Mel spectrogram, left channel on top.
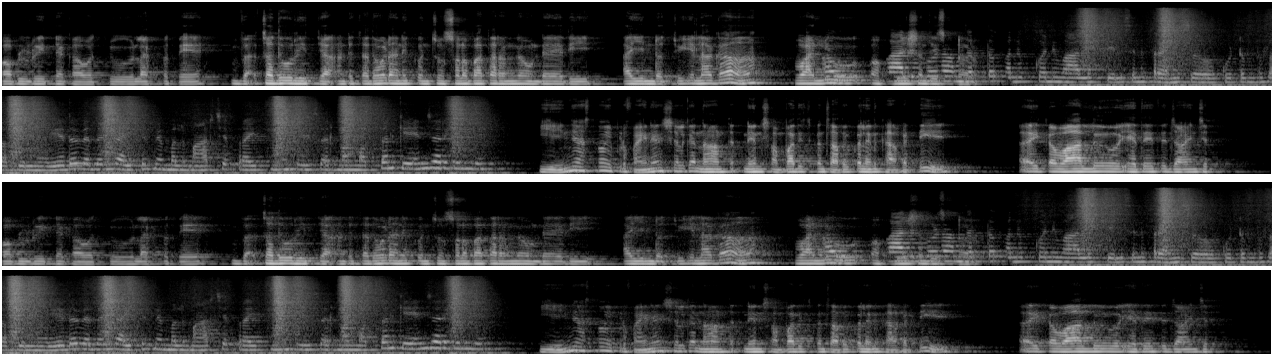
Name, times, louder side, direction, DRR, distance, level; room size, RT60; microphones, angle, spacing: voice 1, 0.0-1.5 1.8-2.0 2.3-5.9 6.2-7.6 7.9-9.8 18.1-22.2 22.9-24.8, left 3 dB, 50° left, 9 dB, 0.6 m, -24 dB
voice 2, 8.8-17.6, left 1 dB, 10° left, 5 dB, 1.1 m, -32 dB
sound 1, 10.3-17.7, right 2 dB, 10° right, 2.1 m, -31 dB
9.7 x 9.5 x 8.6 m, 1.1 s
head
